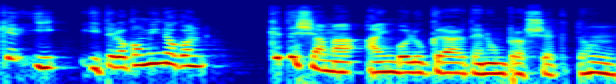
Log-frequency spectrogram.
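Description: A fairly slow delivery in a Rioplatense accent. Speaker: podcast host. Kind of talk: interview.

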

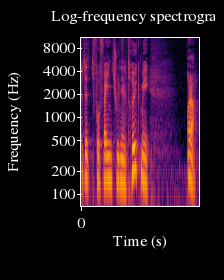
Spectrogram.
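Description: An animated, fairly low-pitched female voice on a very clean recording with a silent background. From France, Limousin. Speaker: podcast producer and artist. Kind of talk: interview.

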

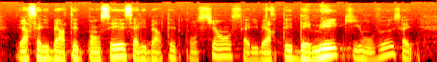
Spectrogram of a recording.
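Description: A medium-pitched man talks at a moderate pace, with ordinary pitch variation. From Cameroon (Douala). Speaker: poet and novelist. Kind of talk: panel talk at a literary festival. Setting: stage with live audience. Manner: halting, frequent word repetitions.

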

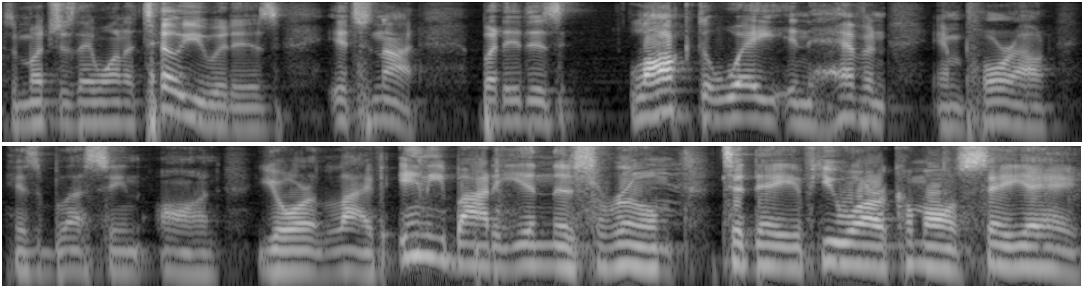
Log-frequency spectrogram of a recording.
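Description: A man with an unremarkable speaking voice talks at a medium pitch with ordinary pitch variation, recorded very cleanly against a silent background. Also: moderate pace. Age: 30s. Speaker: pastor. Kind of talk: Sunday sermon in a church service; revivalist altar call, preacher in full flow. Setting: church with live congregation. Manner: warm, urging, conversational.

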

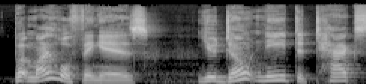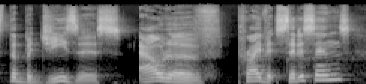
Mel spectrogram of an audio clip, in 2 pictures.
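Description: Recorded very cleanly with a silent background, a man with an American accent speaks at a very slow pace in a high pitch with very wide pitch swings. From California, Lodi area. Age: 20s. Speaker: podcast guest, travels for work. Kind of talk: casual chat.

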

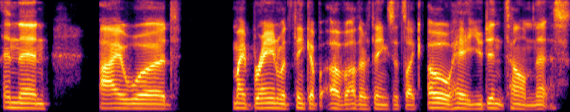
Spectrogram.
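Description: In an ordinary speaking voice, a man with an American accent talks at a moderate pace and medium pitch. His intonation is fairly even, and the background is quiet. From Utah, US. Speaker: mental fitness coach. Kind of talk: casual interview.

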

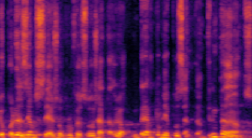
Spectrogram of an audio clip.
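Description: A high-pitched man with lively intonation over noticeable background noise. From Minas Gerais, near Diamantina (rural Rio Vermelho). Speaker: university rector, dentist and professor. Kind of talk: radio interview. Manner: hesitant, many fillers.

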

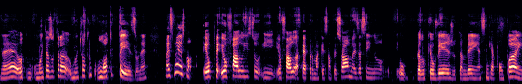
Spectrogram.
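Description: In a plain, everyday voice, a woman with fairly high pitch speaks at a moderate pace, the sound dry and close with no echo. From Brazil, São Paulo. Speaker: perinatal family support worker. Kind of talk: casual interview.

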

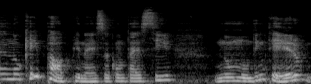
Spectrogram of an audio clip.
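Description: A woman's somewhat breathy voice with very wide pitch swings, at a moderate pace. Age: 20s. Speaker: podcast co-host. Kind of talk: casual chat.

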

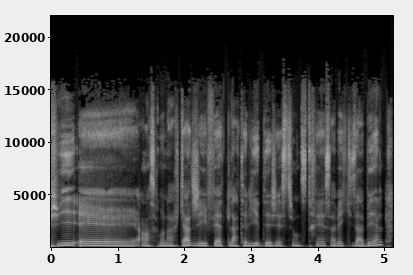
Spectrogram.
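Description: At a fairly slow pace, a woman speaks with hardly any pauses and ordinary pitch variation. Her medium-pitched voice has a dark, mellow tone. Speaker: medical student. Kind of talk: interview testimony.

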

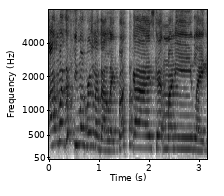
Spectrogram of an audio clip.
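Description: Lively intonation carries the voice over noticeable background noise. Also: woman. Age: 20s. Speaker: holistic wealth coach. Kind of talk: casual chat.

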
